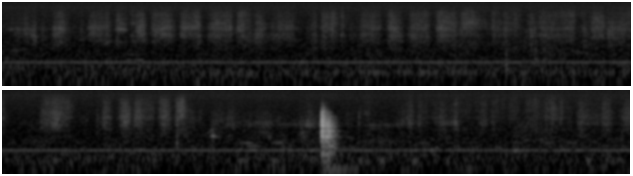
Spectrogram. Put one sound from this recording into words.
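A knife softly scrapes as it peels a potato.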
